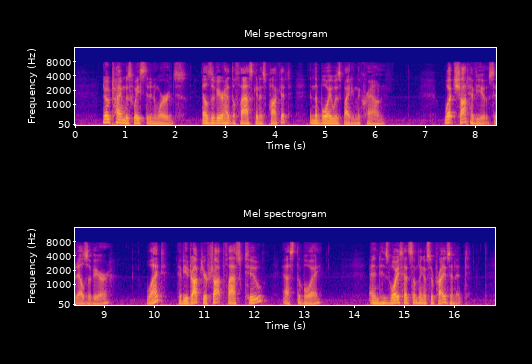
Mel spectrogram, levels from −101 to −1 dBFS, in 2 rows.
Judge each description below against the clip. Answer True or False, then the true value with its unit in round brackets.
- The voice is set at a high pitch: False (110 Hz)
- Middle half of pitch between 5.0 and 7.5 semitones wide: False (3.9 semitones)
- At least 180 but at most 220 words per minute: False (165 wpm)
